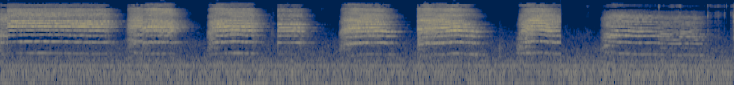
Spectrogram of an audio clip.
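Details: Pet otter, female, kept indoors with a cat, calling while eating chirashizushi; a series of shrill, harmonic-rich squeals in bursts about a second long, repeated roughly once a second with short pauses, and a steady low hum underneath.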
